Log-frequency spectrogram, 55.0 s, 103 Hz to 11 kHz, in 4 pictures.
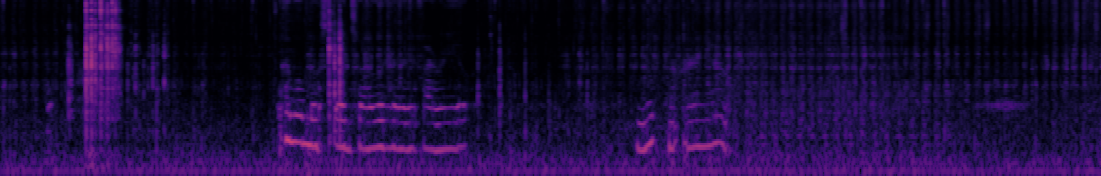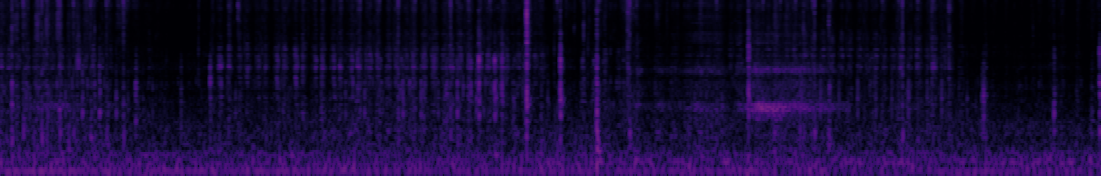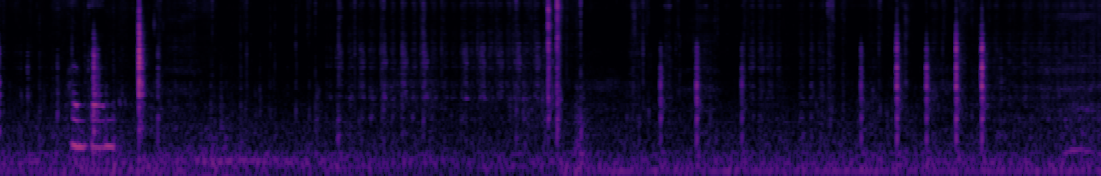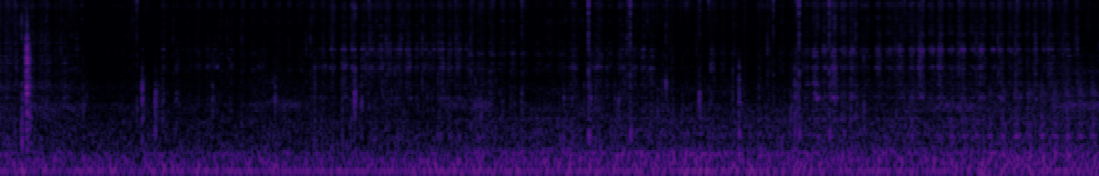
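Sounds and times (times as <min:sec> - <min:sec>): pencils scratching on paper: 0:00.0 - 0:29.0, 0:30.4 - 0:34.6, 0:35.4 - 0:55.0
pencils tapping on table: 0:00.8 - 0:02.2, 0:03.8 - 0:05.1, 0:28.6 - 0:29.4.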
